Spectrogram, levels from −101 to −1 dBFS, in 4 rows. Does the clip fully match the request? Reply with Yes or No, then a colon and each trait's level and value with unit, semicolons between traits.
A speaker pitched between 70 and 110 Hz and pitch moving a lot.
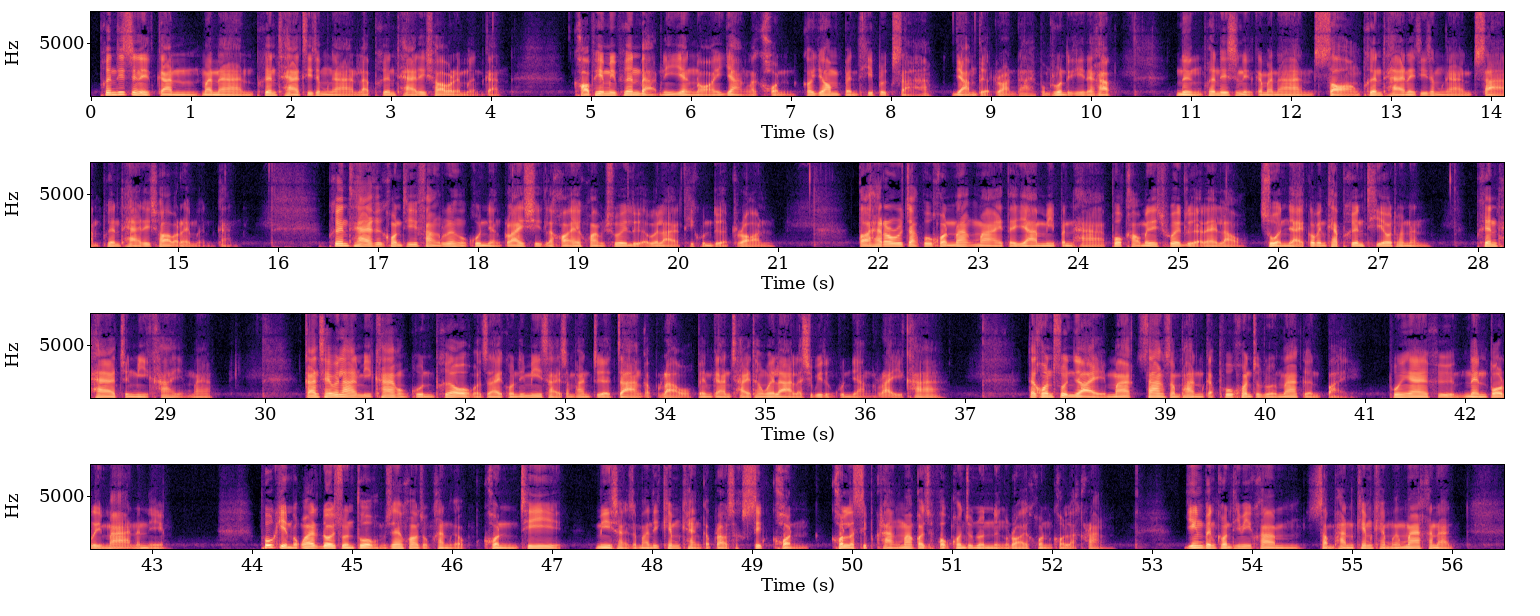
Yes: very low, 95 Hz; wide, 5.8 semitones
